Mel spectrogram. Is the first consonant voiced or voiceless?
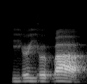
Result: voiced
